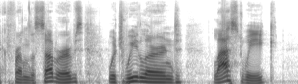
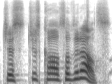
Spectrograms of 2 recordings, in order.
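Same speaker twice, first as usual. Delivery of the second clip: pitched way up in mock despair; squeaky high voice; 12 semitones higher, faster than usual. Mock exasperated plea.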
